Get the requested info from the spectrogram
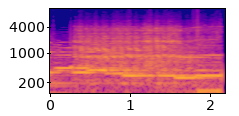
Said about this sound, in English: They left, and soon they were in the middle of the countryside. All of a sudden, the car broke down.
